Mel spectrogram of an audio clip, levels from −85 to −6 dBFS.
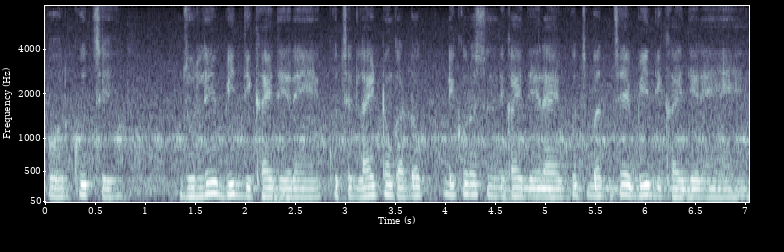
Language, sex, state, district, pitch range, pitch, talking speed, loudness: Hindi, male, Rajasthan, Bikaner, 120-140 Hz, 125 Hz, 205 wpm, -16 LUFS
